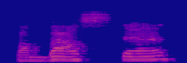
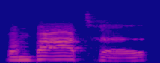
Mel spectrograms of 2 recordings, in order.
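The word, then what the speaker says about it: Bombaata: Conan and Malik are joined by Bombasta. No, not I'm sorry, I mispronounced it. Bombat, the captain of Terramis' guard.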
